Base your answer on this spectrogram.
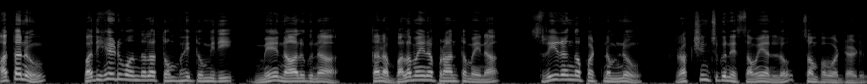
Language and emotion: Telugu, neutral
